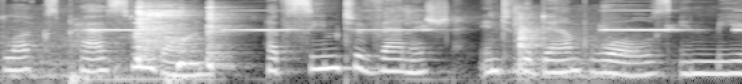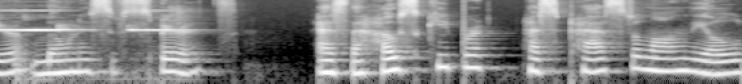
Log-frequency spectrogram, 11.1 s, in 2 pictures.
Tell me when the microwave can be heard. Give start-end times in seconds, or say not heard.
0.0-7.0.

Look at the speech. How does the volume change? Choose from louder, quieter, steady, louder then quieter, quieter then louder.
steady.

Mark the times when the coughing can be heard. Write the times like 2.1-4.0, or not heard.
0.5-1.6.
